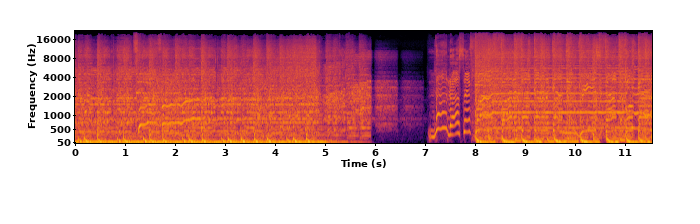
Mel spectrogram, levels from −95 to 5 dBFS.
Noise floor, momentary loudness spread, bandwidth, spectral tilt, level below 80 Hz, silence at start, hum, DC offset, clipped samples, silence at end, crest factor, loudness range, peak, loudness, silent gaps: -47 dBFS; 7 LU; over 20 kHz; -3 dB/octave; -20 dBFS; 0 s; none; under 0.1%; under 0.1%; 0 s; 14 dB; 6 LU; -2 dBFS; -15 LUFS; none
